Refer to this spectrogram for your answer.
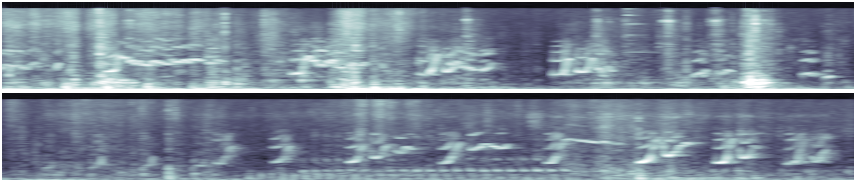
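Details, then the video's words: Pet guinea pigs Rosie and Buddy, young and playful, indoors: short upward squeaks in clusters, quickening toward the end, with thumps, rustling and a low steady hum behind. "Our Playful baby | Guinea Pig Vlog"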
